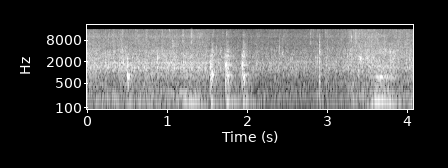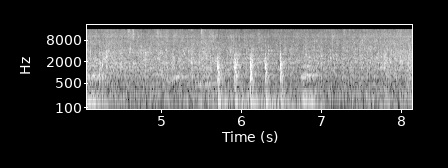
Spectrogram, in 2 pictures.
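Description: Marinated chicken with its leftover spice marinade fries in a pan under a moderate sizzle while a spoon mixes it, producing clusters of clinking scrapes; faint low murmuring sits in the background.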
